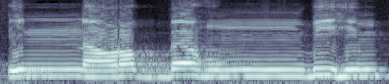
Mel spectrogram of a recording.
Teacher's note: میم ساکن کے بعد اگر با آئے گی تو غنہ کے ساتھ اخفا ہوگا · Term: اخفا شفوی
